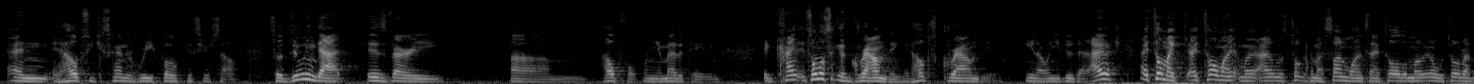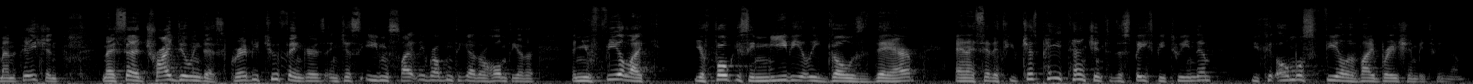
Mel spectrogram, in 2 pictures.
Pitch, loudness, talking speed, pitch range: 155 Hz, -35 LUFS, 230 wpm, 140-180 Hz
